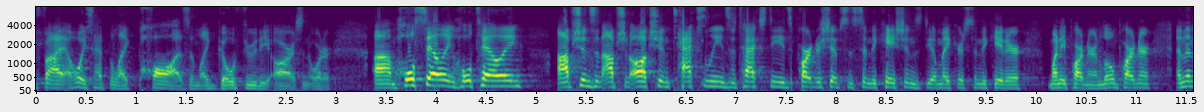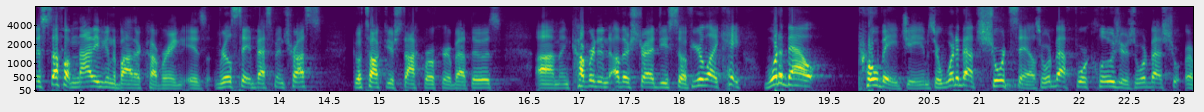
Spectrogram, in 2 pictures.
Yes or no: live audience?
yes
